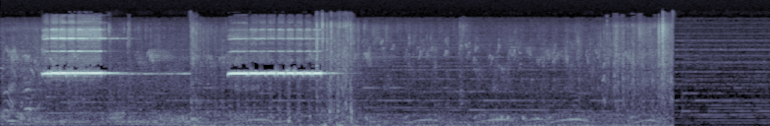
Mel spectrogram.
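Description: A shrill, steady whistle sounds twice in the first few seconds, the second time with a warble. It is followed by pigeons cooing in low, repeated calls, about one every three-quarters of a second. Soft background music takes over in the last second.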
